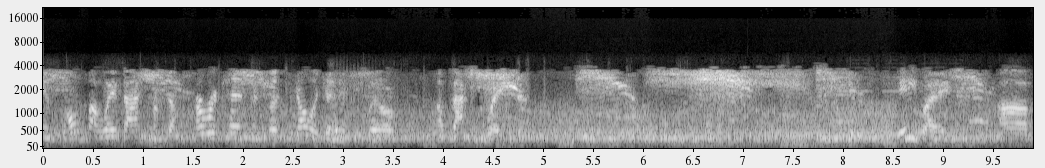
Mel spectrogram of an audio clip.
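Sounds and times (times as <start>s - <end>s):
angry female cat yowling in car backseat: 0.0s - 2.4s, 3.1s - 9.8s
road noise of a moving car: 0.0s - 9.8s
speech: 0.4s - 6.5s, 8.6s - 9.8s.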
